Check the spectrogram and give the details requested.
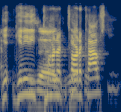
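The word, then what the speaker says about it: Gennady Tartakovsky: Yeah, Gennady uh, Tarn- Tarnakovsky.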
